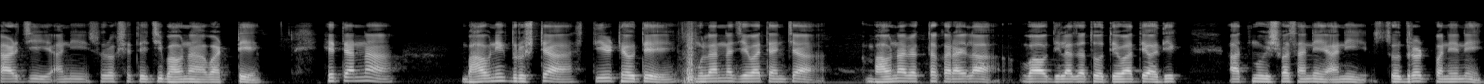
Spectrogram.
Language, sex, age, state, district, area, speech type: Marathi, male, 18-30, Maharashtra, Aurangabad, rural, spontaneous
